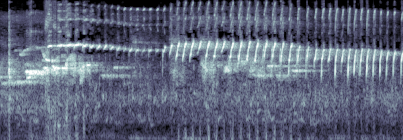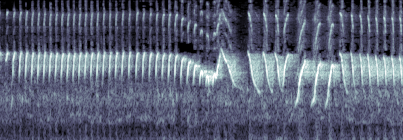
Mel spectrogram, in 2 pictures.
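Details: White-rumped shama song in the kretekan style with a long 'tembakan' phrase, used to provoke singing; a sustained rapid rattling trill lasting about seven seconds, then a few steeply falling whistled notes.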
